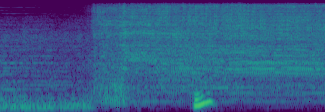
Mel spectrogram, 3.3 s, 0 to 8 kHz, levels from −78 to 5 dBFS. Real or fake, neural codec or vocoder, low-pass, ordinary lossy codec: real; none; 7.2 kHz; none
